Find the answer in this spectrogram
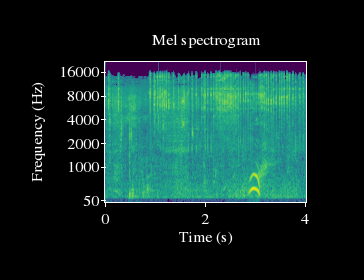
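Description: Spinning reel being cranked, its gears turning with a ratcheting sound, as a small hooked smallmouth bass is reeled in. A short, loud shout of "Woo!" about three seconds in.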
